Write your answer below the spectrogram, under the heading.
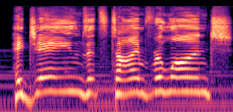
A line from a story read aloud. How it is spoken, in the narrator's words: shouted his parents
